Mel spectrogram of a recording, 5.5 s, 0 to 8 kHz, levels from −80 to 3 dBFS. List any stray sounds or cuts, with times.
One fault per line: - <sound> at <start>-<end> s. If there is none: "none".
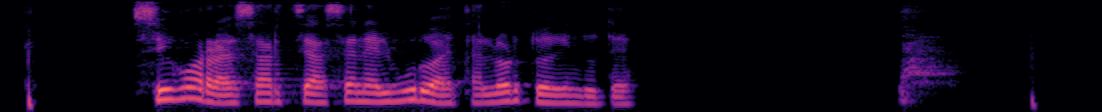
- bark at 4.5-4.8 s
